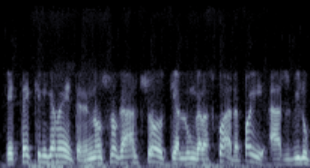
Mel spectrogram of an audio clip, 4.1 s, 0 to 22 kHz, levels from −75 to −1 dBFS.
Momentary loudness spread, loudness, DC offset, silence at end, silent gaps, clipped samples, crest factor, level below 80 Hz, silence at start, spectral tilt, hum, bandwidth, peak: 3 LU; -22 LUFS; under 0.1%; 0 s; none; under 0.1%; 16 dB; -40 dBFS; 0.1 s; -7.5 dB/octave; none; 19 kHz; -6 dBFS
